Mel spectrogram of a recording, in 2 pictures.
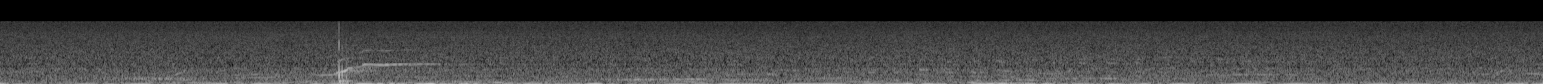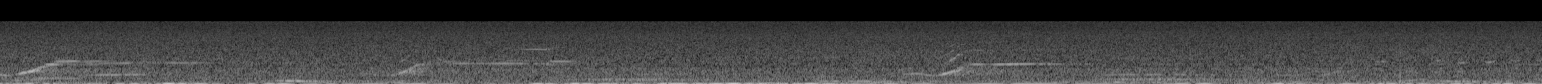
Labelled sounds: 3.5	4.1	humpback whale, 0.80 to 0.99 kHz
15.8	16.8	humpback whale, 0.80 to 1.3 kHz
20.3	21.2	humpback whale, 0.93 to 2.0 kHz
25.0	25.8	humpback whale, 0.80 to 1.0 kHz

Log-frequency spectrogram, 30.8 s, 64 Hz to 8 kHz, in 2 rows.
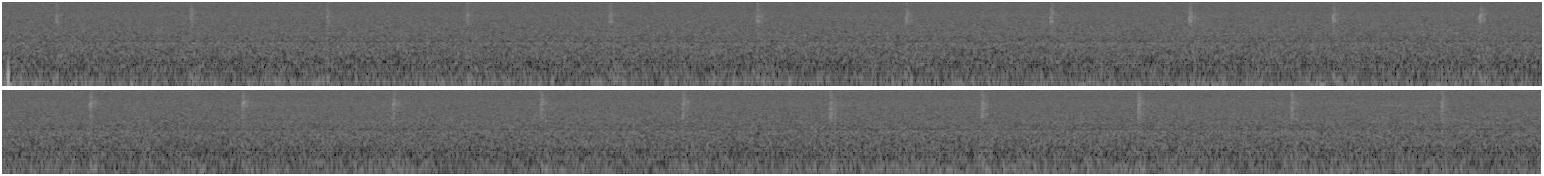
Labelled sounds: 29.2	29.5	killer whale, northern resident, A clan, AA subclan, call N04, 3.1 to 3.3 kHz

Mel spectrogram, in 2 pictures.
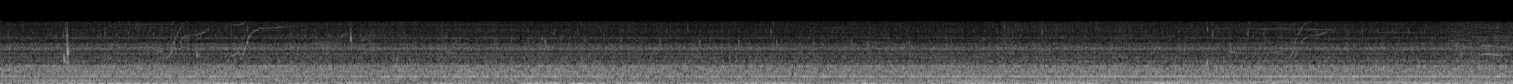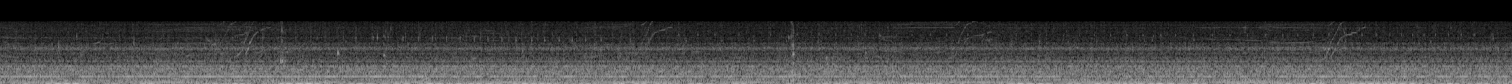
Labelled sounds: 1.0	3.1	killer whale, southern Alaska resident, 3.6 to 8.0 kHz
7.9	9.2	killer whale, southern Alaska resident, 3.8 to 6.0 kHz
12.1	13.4	killer whale, southern Alaska resident, 3.6 to 8.0 kHz
14.3	15.5	killer whale, southern Alaska resident, 2.4 to 8.0 kHz
16.7	17.9	killer whale, southern Alaska resident, 2.6 to 8.0 kHz
19.7	20.3	killer whale, southern Alaska resident, 2.7 to 5.5 kHz
20.9	21.9	killer whale, southern Alaska resident, 2.5 to 8.0 kHz
24.0	25.2	killer whale, southern Alaska resident, 2.5 to 8.0 kHz
27.0	28.9	killer whale, southern Alaska resident, 2.5 to 8.0 kHz

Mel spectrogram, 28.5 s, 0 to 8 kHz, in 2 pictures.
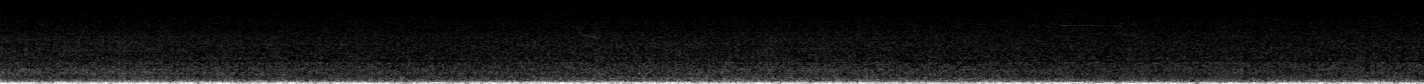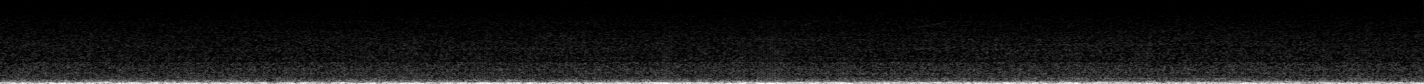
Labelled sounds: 10.6	11.0	killer whale, northern resident, G clan, GG subclan, call N23ii, 3.0 to 3.2 kHz

